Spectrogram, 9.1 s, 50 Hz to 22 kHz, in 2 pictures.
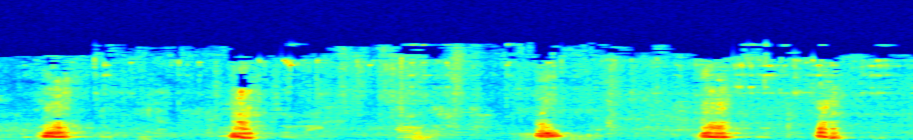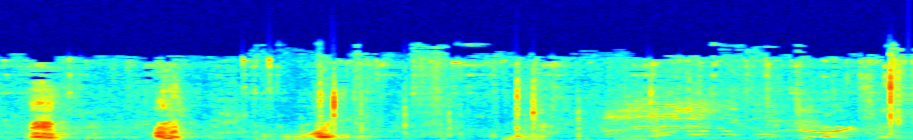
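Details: Boxers clowning around and playing at a Boxer meetup in Toronto on October 4, 2009: a series of about nine sharp, loud barks spaced roughly every second, followed by faint voices.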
